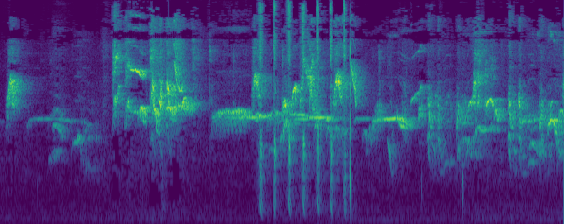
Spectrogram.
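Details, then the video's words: Fighting song (hót đấu) of a white-rumped shama for voice training: sustained whistles and scratchy notes with a burst of sharp clicks, followed by continued rich warbling. "Luyện chòe lửa hót đấu/luyện giọng chòe lửa/kích lửa shama bird"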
